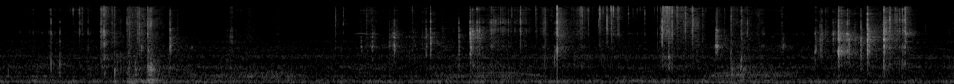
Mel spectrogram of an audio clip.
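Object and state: Soap bar being cut and scraped.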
